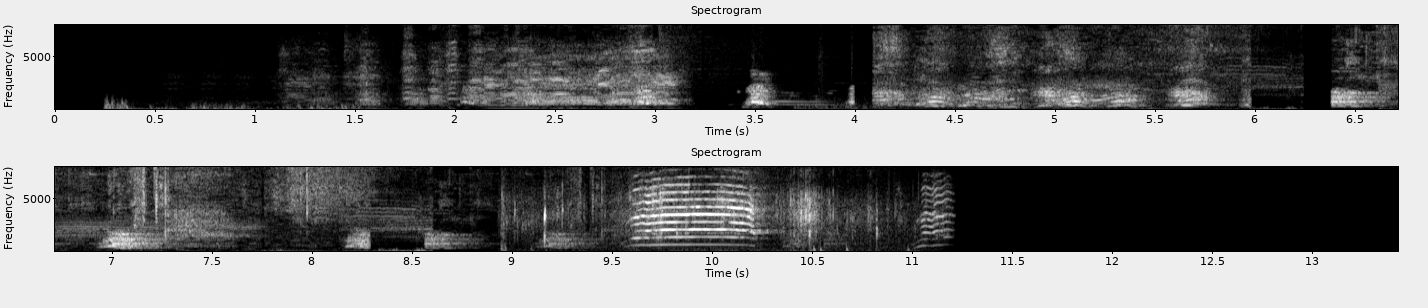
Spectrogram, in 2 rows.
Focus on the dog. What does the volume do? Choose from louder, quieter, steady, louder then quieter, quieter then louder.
quieter.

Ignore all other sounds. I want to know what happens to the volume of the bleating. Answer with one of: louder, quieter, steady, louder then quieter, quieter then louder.
louder.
